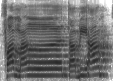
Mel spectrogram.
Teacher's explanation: یہ دیکھیں نون پہ جزم آ گئی ہے فا من پہ، اس کے بعد تا آ گیا، تا حروف اخفا میں سے ہے تو اس لیے گننا کریں گے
